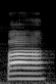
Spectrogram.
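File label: "Ba", eight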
